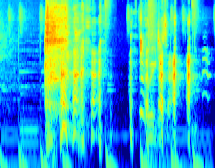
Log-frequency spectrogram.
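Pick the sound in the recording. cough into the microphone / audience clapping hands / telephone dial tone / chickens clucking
cough into the microphone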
